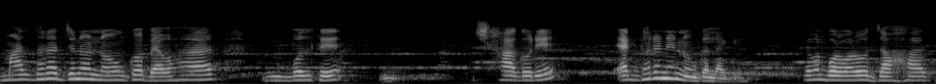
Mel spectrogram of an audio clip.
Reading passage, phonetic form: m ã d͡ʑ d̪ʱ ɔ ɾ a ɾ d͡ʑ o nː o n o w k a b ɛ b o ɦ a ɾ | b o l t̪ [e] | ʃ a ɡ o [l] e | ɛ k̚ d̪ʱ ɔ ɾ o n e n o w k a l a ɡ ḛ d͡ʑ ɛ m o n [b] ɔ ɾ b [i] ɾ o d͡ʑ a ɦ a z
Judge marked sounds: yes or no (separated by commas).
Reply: yes, no, yes, no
